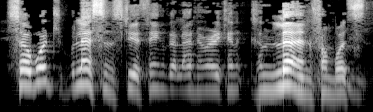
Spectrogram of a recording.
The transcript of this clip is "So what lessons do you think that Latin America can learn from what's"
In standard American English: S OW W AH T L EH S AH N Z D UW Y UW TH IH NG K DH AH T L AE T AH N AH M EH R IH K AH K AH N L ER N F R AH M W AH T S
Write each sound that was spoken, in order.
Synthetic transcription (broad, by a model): S OW W AH T L EH S AH N Z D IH Y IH TH IH NG K DH AH T L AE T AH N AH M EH R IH K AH K AH N L ER N F R AH M W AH T S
